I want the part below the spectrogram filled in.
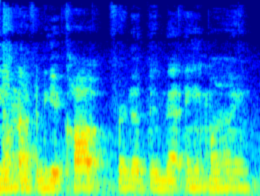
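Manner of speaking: low, quiet deadpan repeat of I'm not finna; ironic self-quote. Shown as a demonstration. Repeating her own words to the viewers, quiet deadpan irony. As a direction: mutter it back dryly, savoring the irony. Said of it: "The, the irony".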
